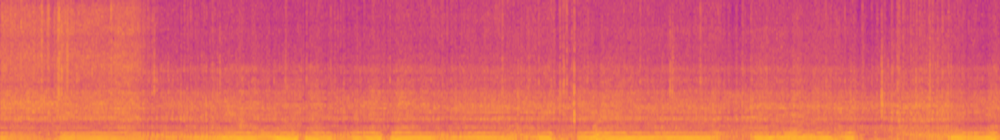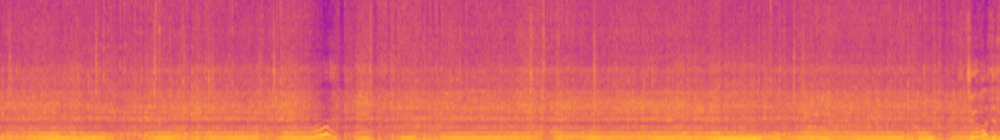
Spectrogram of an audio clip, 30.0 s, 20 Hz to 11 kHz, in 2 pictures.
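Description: Husqvarna TE300i two-stroke single-cylinder enduro motorcycle being ridden on a muddy trail. Its engine pitch rises and falls as the throttle is opened and closed, with a brief rising rev about two-thirds of the way through.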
